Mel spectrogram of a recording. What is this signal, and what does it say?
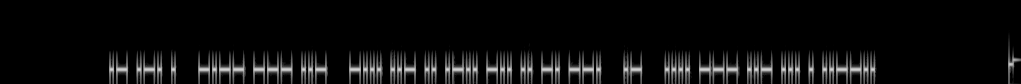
Morse code, heard as a keyed tone, about 34 wpm, 700 Hz. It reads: ARE YOU BUILDING A HOUSE?
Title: Sentences from Top 700 Words 35wpm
